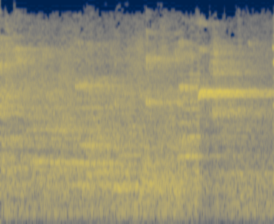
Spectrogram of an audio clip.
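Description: Handball match play in a sports hall: the ball bouncing on the court, short high squeaks scattered throughout, and players' voices echoing in the hall.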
